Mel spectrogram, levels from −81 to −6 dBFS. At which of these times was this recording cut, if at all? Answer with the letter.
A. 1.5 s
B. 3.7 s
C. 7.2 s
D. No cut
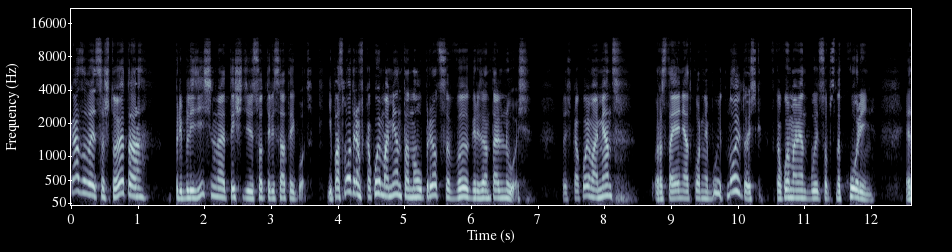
B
